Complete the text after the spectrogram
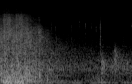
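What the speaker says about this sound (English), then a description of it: "we have gunshots inside the state capitol building" Gunshots ring out inside a state capitol building during a staged insurrection scenario, a loud burst of firing that booms and then decays into reverberant echo.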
